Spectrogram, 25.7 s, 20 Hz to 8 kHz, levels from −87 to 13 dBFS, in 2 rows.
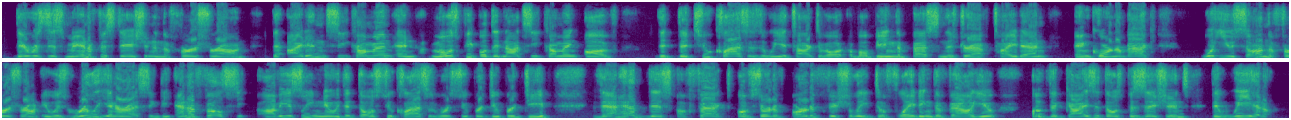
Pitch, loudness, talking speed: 190 Hz, -14 LUFS, 195 wpm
